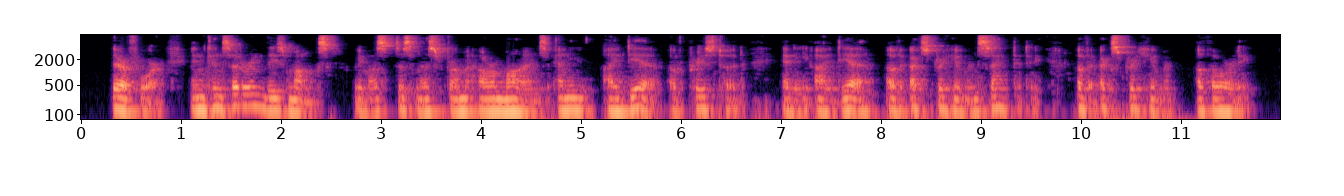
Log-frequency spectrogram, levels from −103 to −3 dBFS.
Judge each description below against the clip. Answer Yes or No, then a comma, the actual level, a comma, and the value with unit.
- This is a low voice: Yes, low, 120 Hz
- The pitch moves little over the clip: Yes, narrow, 2.1 semitones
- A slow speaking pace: Yes, slow, 125 wpm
